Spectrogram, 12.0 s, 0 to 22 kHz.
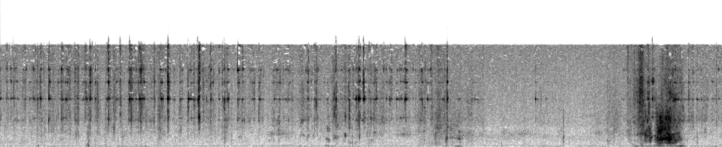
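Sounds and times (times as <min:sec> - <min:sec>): rough dog vocal sound: 0:10.5 - 0:11.5.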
